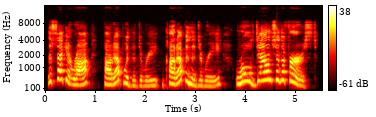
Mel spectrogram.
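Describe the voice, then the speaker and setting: A woman reading poems aloud to children as a storytime librarian, with animated, sing-song emphasis and casual asides. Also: on the high side, normal speed, highs cut off.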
